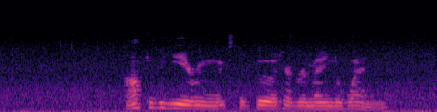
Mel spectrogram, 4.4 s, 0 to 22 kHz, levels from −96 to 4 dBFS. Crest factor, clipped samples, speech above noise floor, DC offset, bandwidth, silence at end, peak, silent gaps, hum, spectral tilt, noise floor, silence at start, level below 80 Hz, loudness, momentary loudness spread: 16 dB; under 0.1%; 22 dB; under 0.1%; 7.2 kHz; 0 s; -22 dBFS; none; none; -9 dB/octave; -59 dBFS; 0.05 s; -64 dBFS; -38 LUFS; 14 LU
